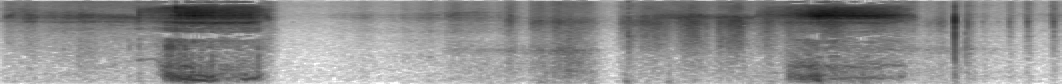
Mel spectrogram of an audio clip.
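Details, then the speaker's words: Female West Highland White Terrier fast asleep: two hissing, rattly snoring breaths with quieter breathing between; snoring. "little fat body here. A snoring Westie."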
